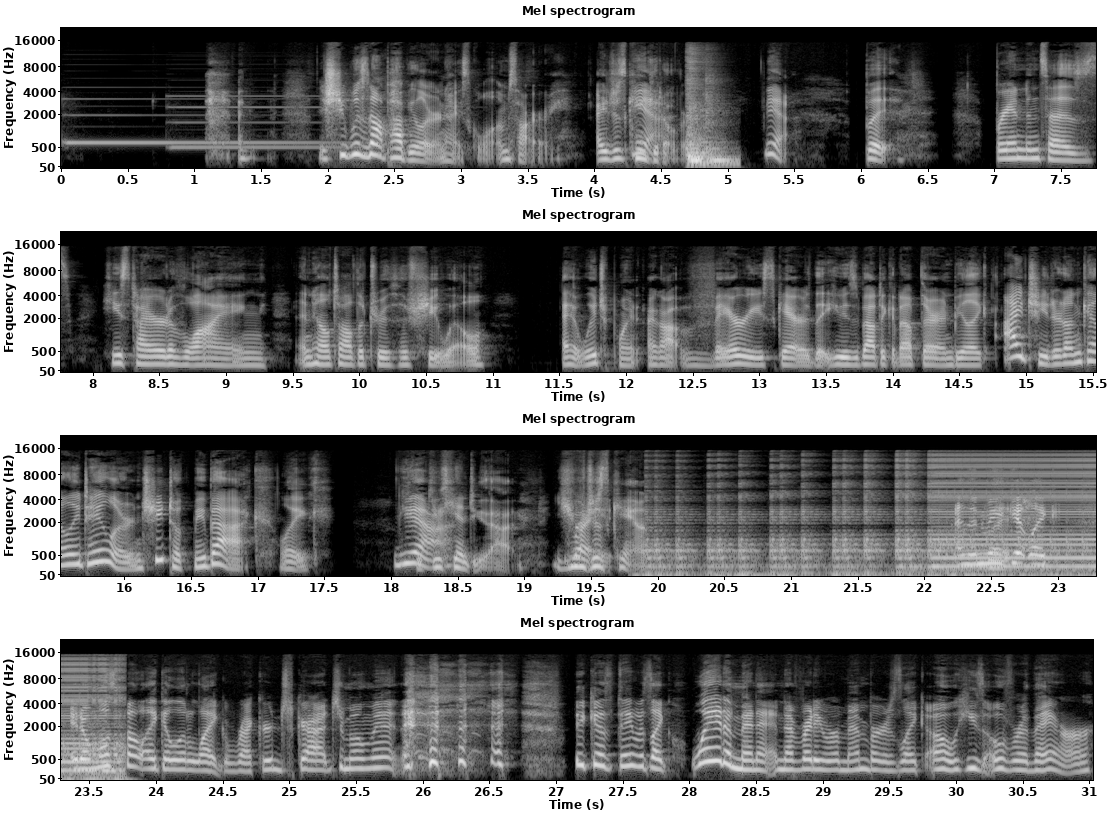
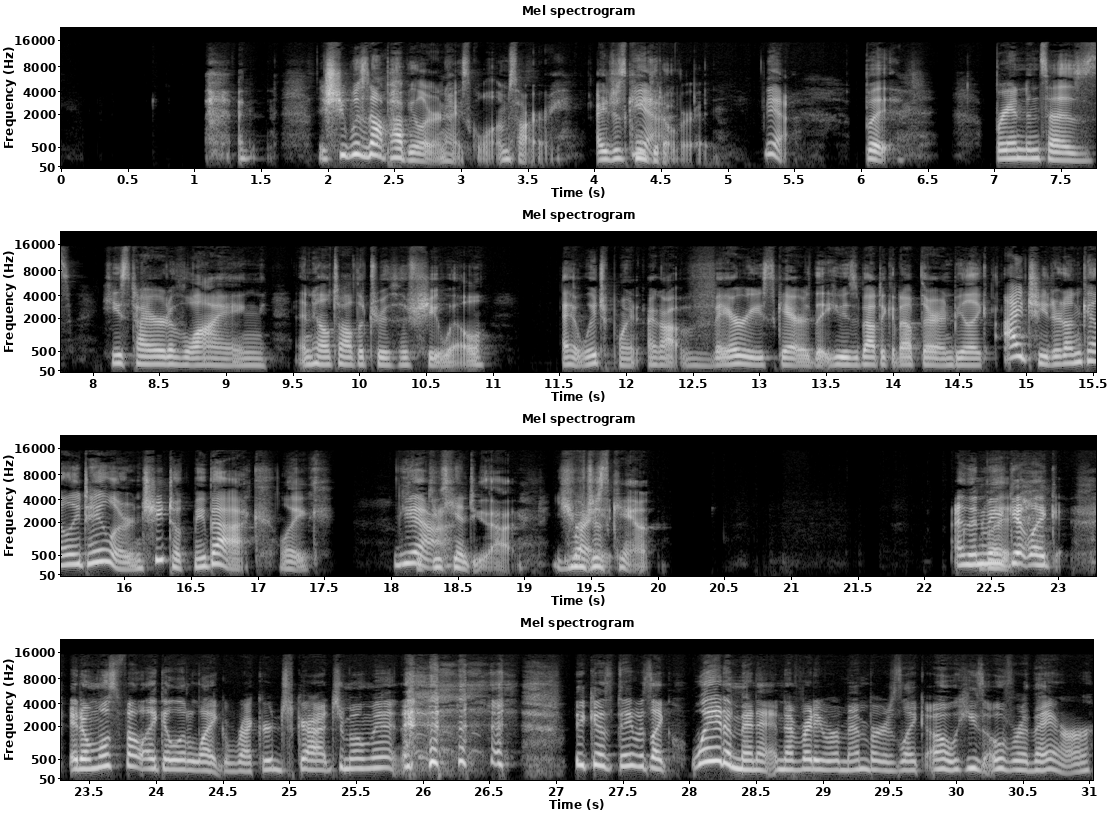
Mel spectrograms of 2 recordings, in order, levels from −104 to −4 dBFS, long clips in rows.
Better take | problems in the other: second | doorbell; faint; until 2.5 s; peak 15 dB below the speech // phone ringing; loud; at 4.5 s and from 20 to 24 s; peak 2 dB above the speech

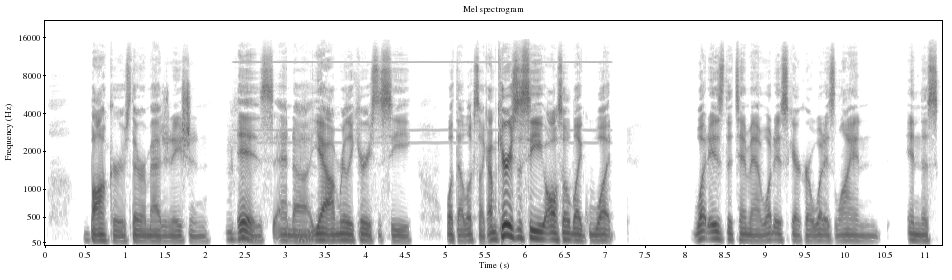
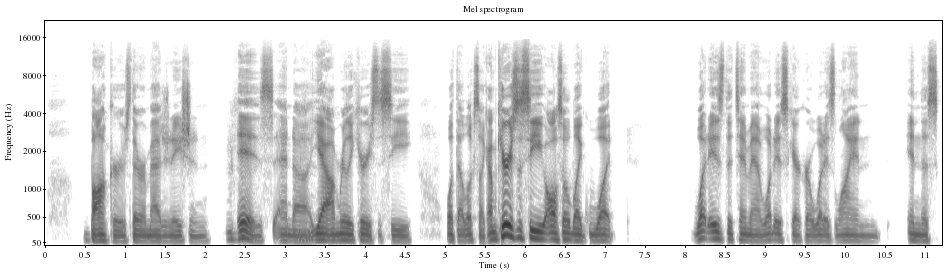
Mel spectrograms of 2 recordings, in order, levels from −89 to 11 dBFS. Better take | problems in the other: second | high-pitched whine; faint; from 2.5 to 7 s; 10.5 kHz, 30 dB below the speech

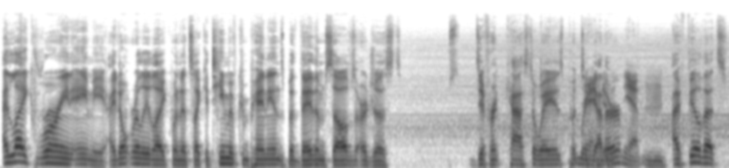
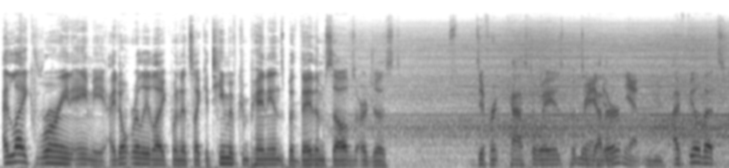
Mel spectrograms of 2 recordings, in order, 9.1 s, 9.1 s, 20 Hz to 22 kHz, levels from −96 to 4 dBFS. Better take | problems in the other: first | household noises; loud; throughout; 6 dB below the speech; faint in the first

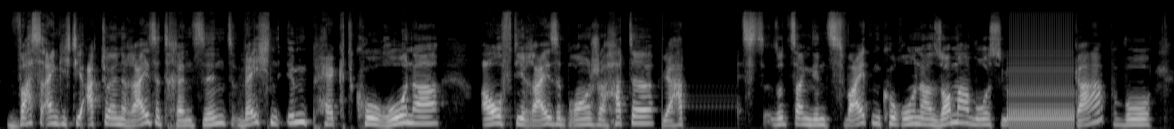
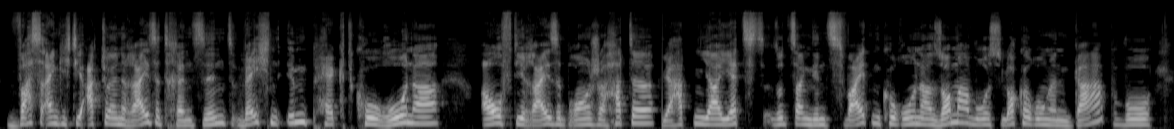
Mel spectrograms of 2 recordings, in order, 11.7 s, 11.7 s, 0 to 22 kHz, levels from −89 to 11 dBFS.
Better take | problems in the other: second | audio freezing; at 7 s and at 10 s for 0.5 s

